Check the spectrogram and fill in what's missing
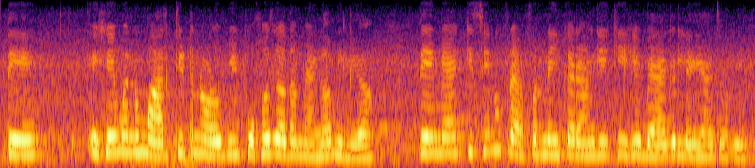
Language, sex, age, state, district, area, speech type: Punjabi, female, 18-30, Punjab, Mohali, rural, spontaneous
